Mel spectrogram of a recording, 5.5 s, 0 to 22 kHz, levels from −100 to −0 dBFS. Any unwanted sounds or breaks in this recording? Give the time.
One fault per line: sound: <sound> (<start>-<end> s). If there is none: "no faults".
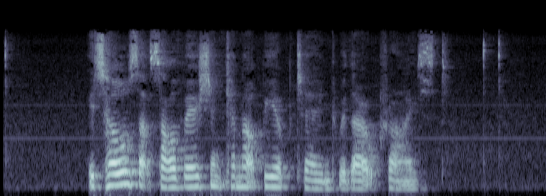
no faults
